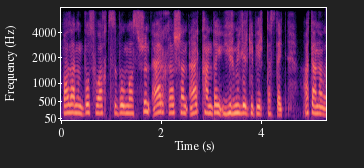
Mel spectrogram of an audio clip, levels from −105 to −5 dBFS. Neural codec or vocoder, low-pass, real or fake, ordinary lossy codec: codec, 16 kHz, 4 kbps, FreqCodec, smaller model; 7.2 kHz; fake; none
